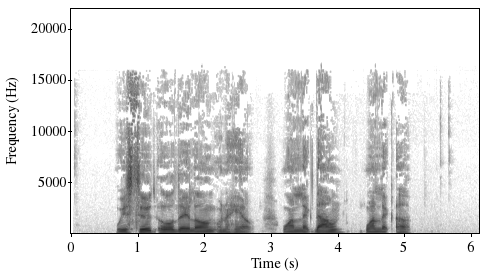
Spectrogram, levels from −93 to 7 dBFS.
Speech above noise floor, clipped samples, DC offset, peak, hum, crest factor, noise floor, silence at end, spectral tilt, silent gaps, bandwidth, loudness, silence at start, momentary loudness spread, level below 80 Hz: 49 dB; under 0.1%; under 0.1%; -2 dBFS; none; 18 dB; -67 dBFS; 1.05 s; -4.5 dB/octave; none; 16.5 kHz; -18 LUFS; 0.7 s; 10 LU; -60 dBFS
